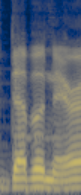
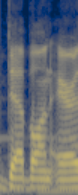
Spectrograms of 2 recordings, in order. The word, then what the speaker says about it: Debonair: tag Deb on air because it spelled the same as Deb on air tragically my last name is also a regular word I don't know if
